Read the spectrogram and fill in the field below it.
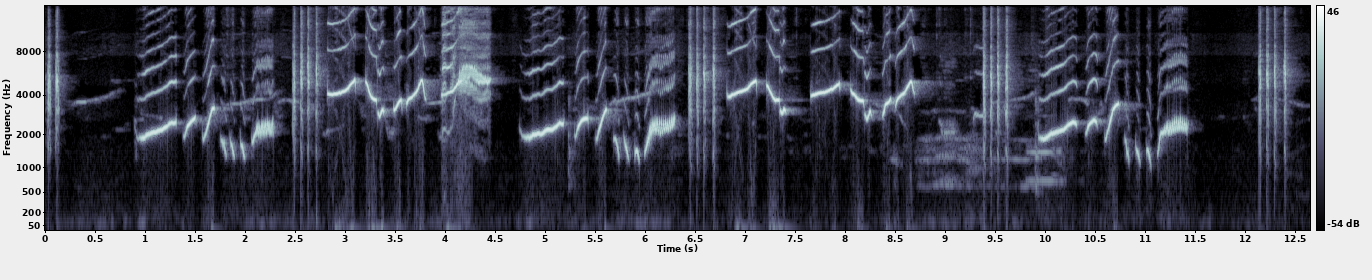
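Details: Oriental magpie-robin song used as a lure to make other birds sing: loud, varied whistled phrases with rising and falling slurs, broken up by short harsh rasping bursts, with brief pauses between phrases.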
